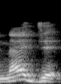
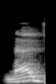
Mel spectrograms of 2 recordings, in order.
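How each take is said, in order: First: The j is released with a clear bounce. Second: The j is held without a bounce. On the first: The speaker calls it wrong. "Jangan naj. J, j, j. Hilangkan j-nya" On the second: The speaker calls it right. "Tapi naj"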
